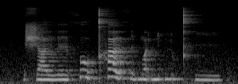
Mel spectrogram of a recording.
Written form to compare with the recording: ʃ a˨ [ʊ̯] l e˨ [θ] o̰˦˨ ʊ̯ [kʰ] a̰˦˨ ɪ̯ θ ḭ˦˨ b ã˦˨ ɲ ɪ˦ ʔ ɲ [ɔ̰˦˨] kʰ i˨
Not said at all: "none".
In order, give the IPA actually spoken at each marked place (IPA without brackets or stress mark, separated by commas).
ɪ̯, θ, kʰ, o̰˦˨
